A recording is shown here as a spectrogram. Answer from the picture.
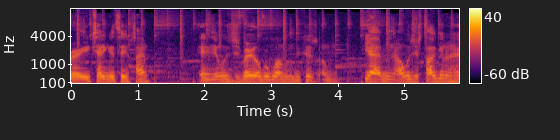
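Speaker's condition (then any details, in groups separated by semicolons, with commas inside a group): Cerebral palsy; cerebral palsy, premature birth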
